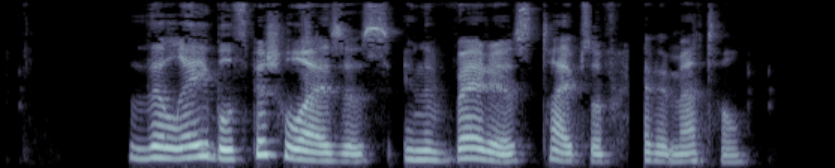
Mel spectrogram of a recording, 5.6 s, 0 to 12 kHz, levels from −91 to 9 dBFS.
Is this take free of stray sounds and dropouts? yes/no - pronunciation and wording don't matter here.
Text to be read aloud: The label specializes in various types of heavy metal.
no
